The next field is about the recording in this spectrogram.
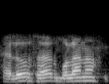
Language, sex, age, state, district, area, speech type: Marathi, male, 45-60, Maharashtra, Nagpur, urban, conversation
